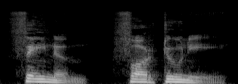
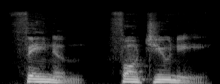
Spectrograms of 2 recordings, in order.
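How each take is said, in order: First: It is said with an American pronunciation. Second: It is said with a British pronunciation.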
